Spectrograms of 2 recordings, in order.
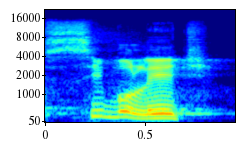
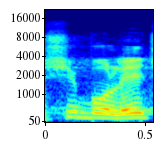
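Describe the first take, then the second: First: The word begins with an s sound. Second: The word begins with a sh sound. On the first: This is how the Ephraimites said it. The speaker calls it wrong. "eles diziam cibolete" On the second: This is the word as it should be said. The speaker calls it right. "Em vez de chibolete"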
